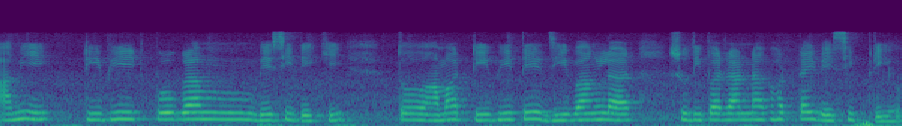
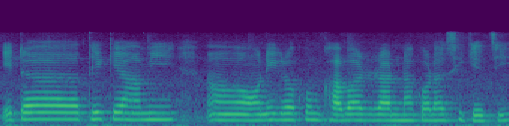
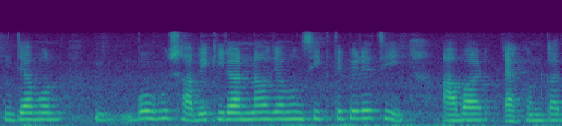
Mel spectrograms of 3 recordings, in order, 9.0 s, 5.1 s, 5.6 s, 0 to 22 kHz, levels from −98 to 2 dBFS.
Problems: constant background noise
